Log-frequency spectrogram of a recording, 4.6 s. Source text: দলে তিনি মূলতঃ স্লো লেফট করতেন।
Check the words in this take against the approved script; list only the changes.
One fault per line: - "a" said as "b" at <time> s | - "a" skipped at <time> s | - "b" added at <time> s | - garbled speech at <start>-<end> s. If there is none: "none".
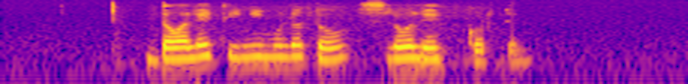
none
